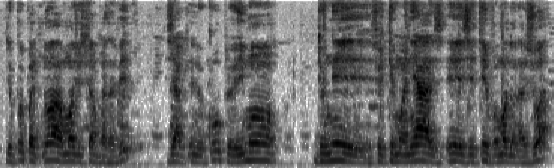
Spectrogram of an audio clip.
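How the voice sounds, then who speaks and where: A man in his thirties with a Congolese accent giving informal religious exhortation, repeating phrases for emphasis. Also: medium pitch. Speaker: preacher commenting on testimonies. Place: small living room indoors. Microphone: camera microphone from a short distance. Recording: faint background noise, room ambience.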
